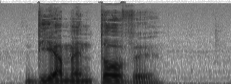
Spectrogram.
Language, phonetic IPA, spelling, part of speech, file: Polish, [ˌdʲjãmɛ̃nˈtɔvɨ], diamentowy, adjective, Pl-diamentowy.ogg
